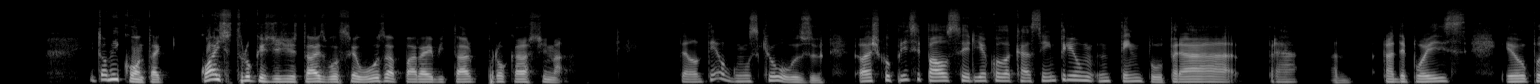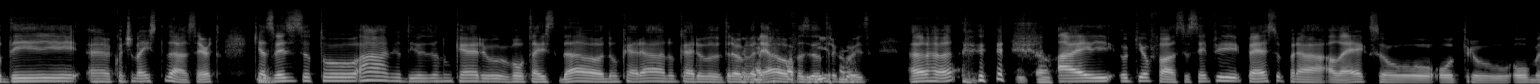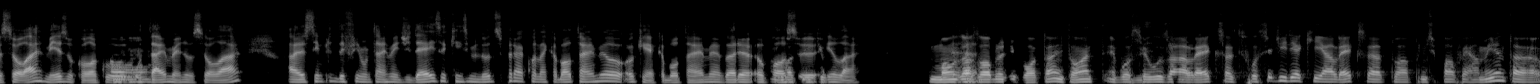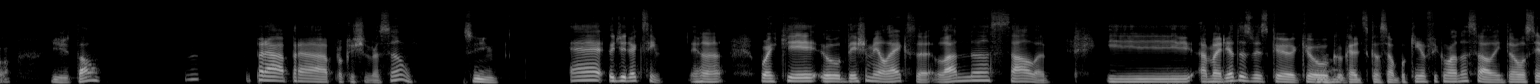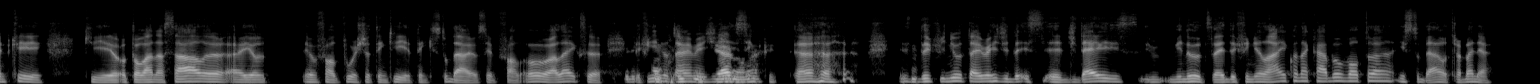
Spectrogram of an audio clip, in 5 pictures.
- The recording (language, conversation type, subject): Portuguese, podcast, Que truques digitais você usa para evitar procrastinar?
- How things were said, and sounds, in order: chuckle; unintelligible speech; unintelligible speech; tapping; chuckle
